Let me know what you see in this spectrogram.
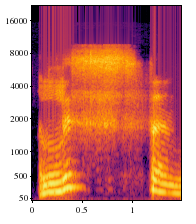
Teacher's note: Listen não pronuncio o t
